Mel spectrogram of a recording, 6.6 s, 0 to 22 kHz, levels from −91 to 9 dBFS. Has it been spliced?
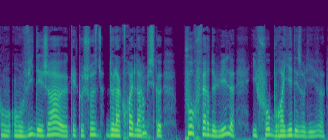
yes; 2 cuts; at 2.0 s, 2.8 s

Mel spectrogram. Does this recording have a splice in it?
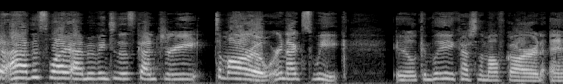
no; 0 cuts

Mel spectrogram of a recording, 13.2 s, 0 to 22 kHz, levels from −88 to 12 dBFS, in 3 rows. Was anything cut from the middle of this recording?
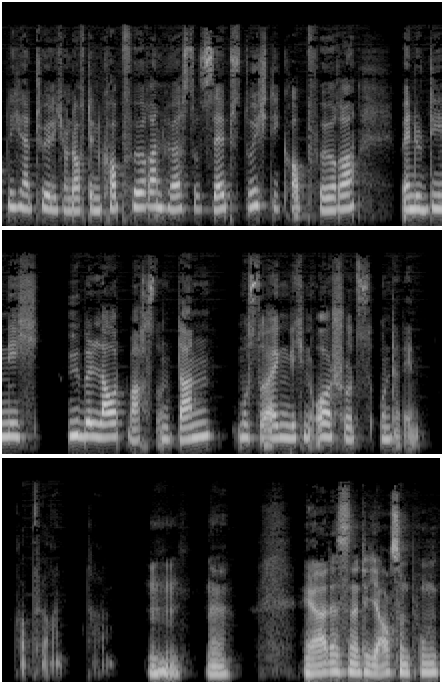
no; 0 cuts

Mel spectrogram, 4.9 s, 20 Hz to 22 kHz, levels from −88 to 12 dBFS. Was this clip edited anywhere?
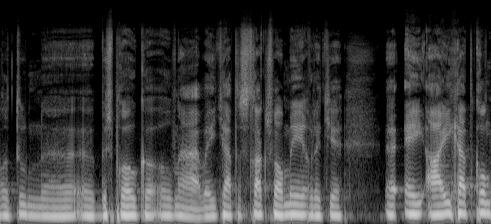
yes; 3 cuts; at 1.7 s, 2.2 s, 3.1 s

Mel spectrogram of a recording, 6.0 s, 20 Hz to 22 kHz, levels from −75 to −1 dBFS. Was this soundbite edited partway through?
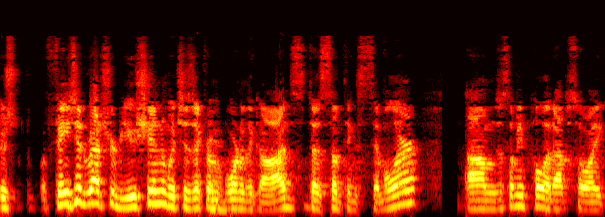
yes; 1 cut; at 2.0 s

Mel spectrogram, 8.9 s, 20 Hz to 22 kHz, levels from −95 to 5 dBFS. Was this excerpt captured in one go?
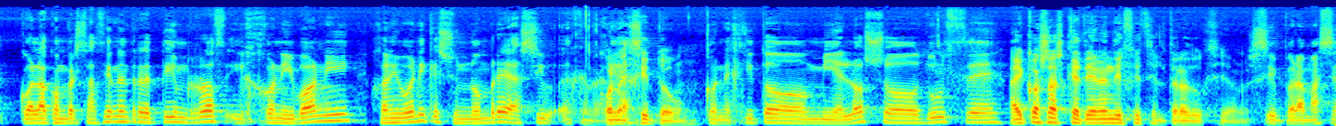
no; 1 cut; at 2.4 s

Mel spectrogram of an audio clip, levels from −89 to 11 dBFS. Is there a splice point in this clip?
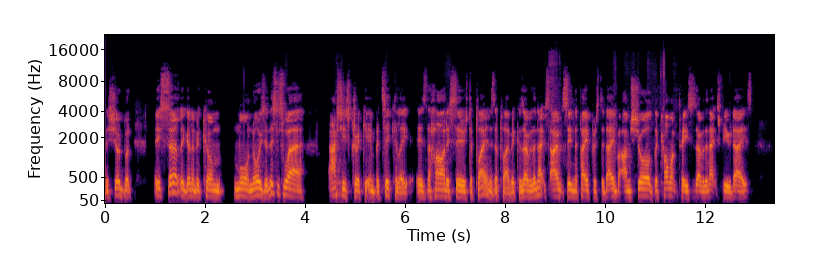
no; 0 cuts

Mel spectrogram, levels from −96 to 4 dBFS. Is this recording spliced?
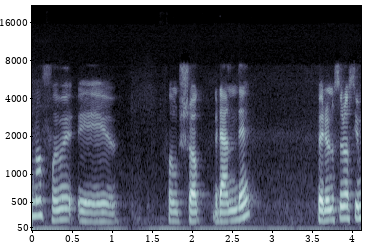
no; 0 cuts

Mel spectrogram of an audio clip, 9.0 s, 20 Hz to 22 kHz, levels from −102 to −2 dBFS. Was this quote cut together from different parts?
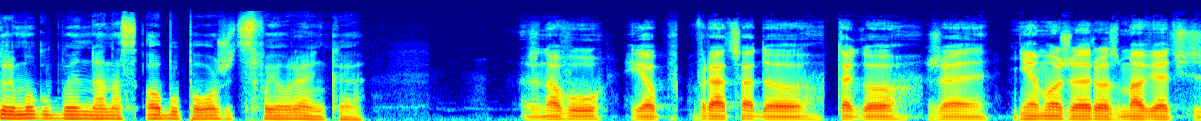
no; 0 cuts

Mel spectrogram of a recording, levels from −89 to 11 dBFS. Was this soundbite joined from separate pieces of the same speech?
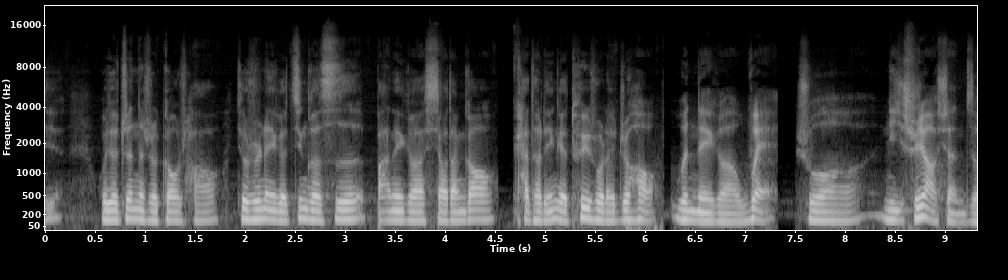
yes; 1 cut; at 1.8 s

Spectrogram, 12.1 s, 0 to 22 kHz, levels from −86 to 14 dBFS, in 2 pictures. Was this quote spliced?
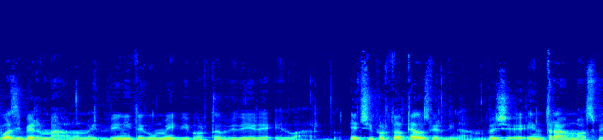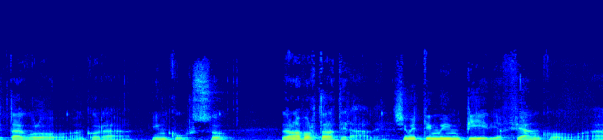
yes; 6 cuts; at 1.0 s, 3.4 s, 4.3 s, 4.9 s, 7.4 s, 8.9 s

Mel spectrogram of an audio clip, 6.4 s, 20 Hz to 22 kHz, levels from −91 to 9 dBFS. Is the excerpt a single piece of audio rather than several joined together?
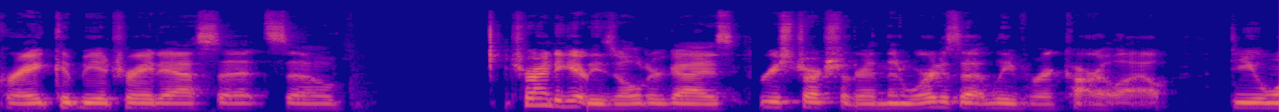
no; 3 cuts; at 2.9 s, 3.7 s, 4.3 s

